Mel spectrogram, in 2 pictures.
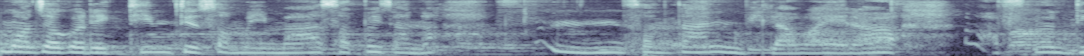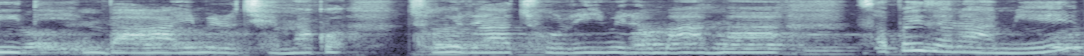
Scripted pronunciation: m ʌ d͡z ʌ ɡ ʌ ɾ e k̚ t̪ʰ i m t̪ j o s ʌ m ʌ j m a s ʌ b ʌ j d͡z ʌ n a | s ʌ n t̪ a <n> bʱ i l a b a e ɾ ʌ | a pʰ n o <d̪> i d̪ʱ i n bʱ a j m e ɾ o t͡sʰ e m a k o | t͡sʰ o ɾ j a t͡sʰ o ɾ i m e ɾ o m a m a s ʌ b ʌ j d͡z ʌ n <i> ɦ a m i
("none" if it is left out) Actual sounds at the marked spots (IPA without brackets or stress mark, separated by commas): n, d̪, a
